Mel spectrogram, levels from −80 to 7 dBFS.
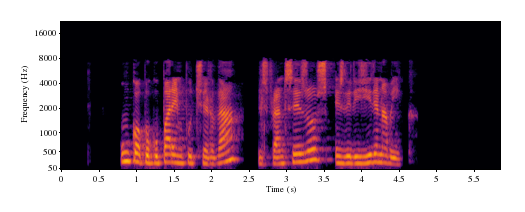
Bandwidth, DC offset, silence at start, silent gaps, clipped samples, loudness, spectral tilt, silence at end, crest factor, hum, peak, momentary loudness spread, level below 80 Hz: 8.2 kHz; under 0.1%; 0.8 s; 2.45-2.62 s, 4.58-4.62 s; under 0.1%; -16 LUFS; -3.5 dB/octave; 1.15 s; 18 dB; none; 0 dBFS; 6 LU; -58 dBFS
